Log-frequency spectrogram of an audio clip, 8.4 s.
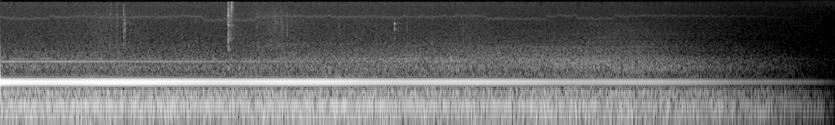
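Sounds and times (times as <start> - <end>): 
crystal singing bowls ringing: 0.0 - 4.8.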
